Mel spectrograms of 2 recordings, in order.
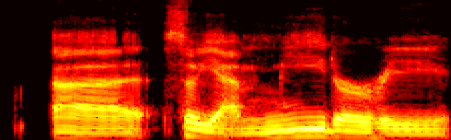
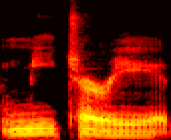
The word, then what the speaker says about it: meadery: I mean, again, this goes to, meadery with a D instead of a T. It's not meatery, like just in case I'm not pronouncing it clearly enough.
